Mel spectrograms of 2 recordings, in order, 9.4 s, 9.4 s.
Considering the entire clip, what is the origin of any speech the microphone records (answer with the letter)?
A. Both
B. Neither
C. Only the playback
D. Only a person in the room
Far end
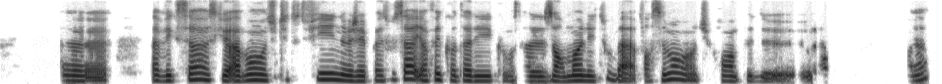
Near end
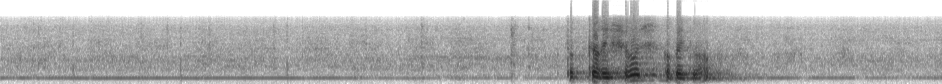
D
